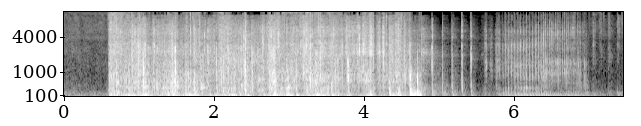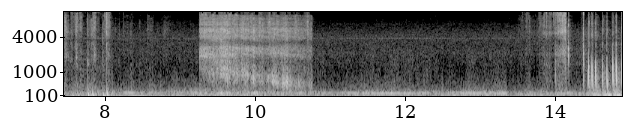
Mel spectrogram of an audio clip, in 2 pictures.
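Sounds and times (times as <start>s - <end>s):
packaging crinkling and tearing: 0.6s - 5.8s.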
